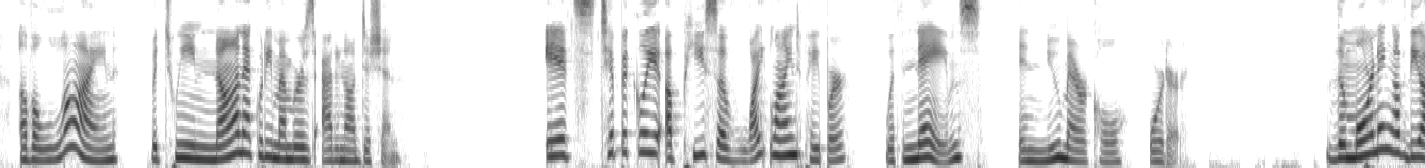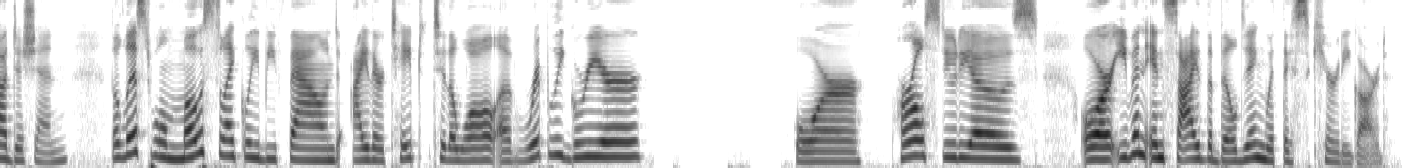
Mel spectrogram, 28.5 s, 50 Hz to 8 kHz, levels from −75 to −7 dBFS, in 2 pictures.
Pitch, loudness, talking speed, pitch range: 220 Hz, -26 LUFS, 115 wpm, 195-255 Hz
